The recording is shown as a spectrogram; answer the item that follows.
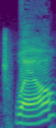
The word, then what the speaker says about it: Twell: I think that I know how to pronounce his last name. It's Justin Twell.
